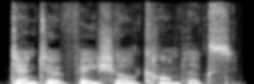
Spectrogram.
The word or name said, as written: dentofacial complex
